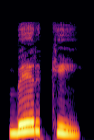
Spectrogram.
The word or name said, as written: ಬೆರಕಿ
